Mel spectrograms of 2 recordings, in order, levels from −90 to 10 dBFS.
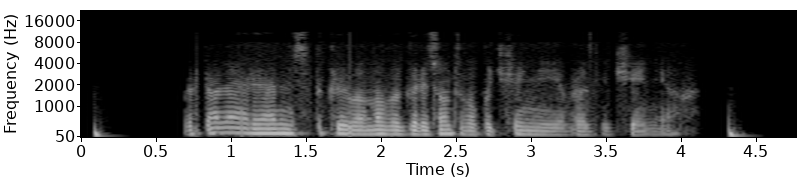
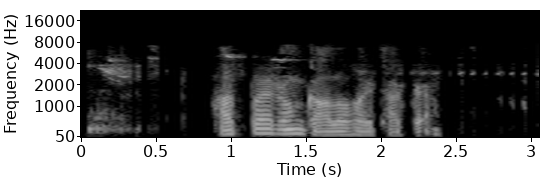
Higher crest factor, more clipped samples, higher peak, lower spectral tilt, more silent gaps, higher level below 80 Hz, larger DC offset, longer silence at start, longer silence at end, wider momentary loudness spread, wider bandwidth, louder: about the same, 16 dB vs 20 dB; neither; about the same, -8 dBFS vs -8 dBFS; first, -8 dB/octave vs -6.5 dB/octave; second, 0.52-0.56 s vs 0.58-0.64 s, 0.71-0.86 s, 1.09-1.13 s, 2.71-2.75 s, 2.88-2.92 s; first, -48 dBFS vs -64 dBFS; neither; about the same, 0.1 s vs 0.05 s; first, 0.35 s vs 0.1 s; about the same, 14 LU vs 14 LU; first, 11 kHz vs 7.6 kHz; first, -25 LUFS vs -28 LUFS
